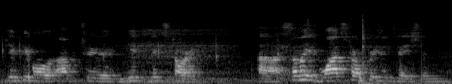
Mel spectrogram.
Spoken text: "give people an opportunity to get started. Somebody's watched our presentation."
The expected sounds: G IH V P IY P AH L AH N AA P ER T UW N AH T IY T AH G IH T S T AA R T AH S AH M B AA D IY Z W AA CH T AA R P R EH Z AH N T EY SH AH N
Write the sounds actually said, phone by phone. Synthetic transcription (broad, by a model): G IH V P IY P L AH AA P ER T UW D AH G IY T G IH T S T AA R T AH S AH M AA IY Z W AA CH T AA R P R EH Z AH N T EY SH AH N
